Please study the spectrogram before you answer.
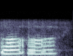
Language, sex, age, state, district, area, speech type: Assamese, female, 18-30, Assam, Sivasagar, urban, conversation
